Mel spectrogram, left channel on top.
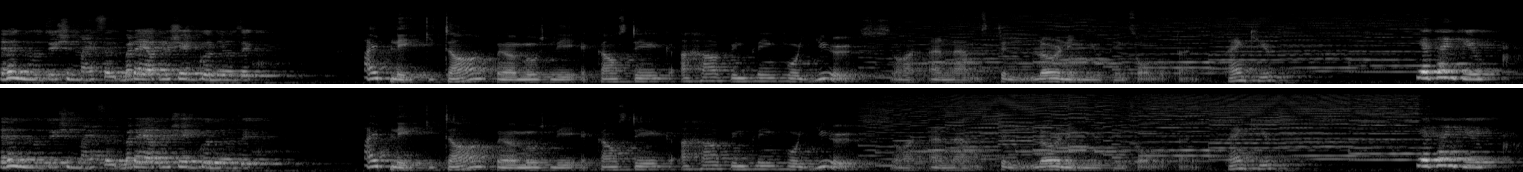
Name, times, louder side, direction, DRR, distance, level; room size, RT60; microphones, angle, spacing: voice 1, 0.0-2.5 14.2-14.8, left 2 dB, 70° left, -3 dB, 3.0 m, -30 dB
voice 2, 3.6-11.9 12.3-12.9, equal, 20° left, 5 dB, 2.1 m, -38 dB
sound 1, 8.6-14.3, right 4 dB, 85° right, 3.2 m, -45 dB
23.0 x 20.0 x 7.0 m, 1.2 s
head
